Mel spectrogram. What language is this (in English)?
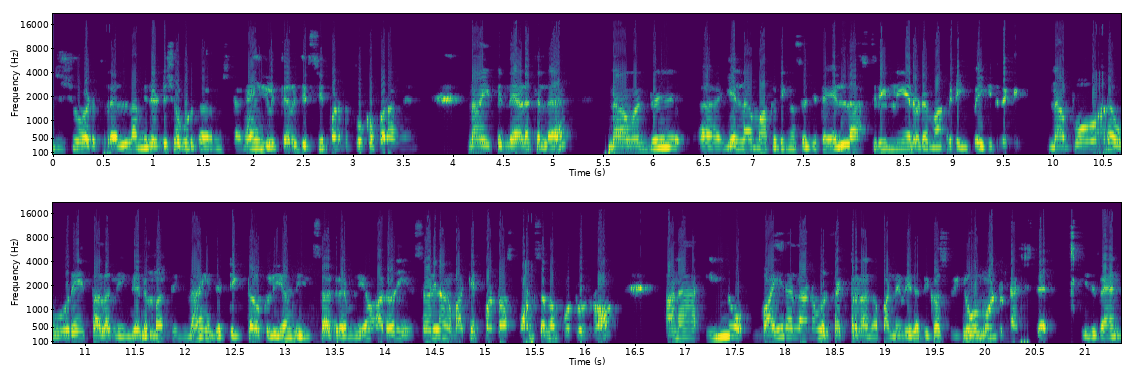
Tamil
